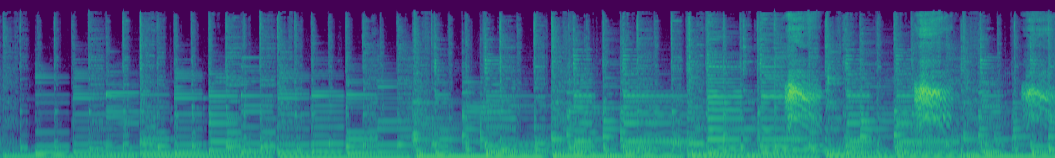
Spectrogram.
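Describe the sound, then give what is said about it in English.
Voices imitate crow cawing with three harsh, rising caws toward the end, layered over a steady, loud musical track with a pulsing bass and regular beat. “We've now made crow noises on the podcast.”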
